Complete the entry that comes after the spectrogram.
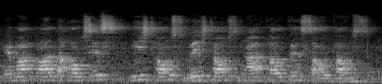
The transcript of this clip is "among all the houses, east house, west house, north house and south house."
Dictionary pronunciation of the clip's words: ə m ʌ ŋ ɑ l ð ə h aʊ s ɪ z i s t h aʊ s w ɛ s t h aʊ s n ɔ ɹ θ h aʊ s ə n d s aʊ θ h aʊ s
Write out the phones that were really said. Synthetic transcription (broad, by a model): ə m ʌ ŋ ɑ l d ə h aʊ s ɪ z i s t h aʊ s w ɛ s t h aʊ s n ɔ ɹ t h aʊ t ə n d s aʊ t h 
